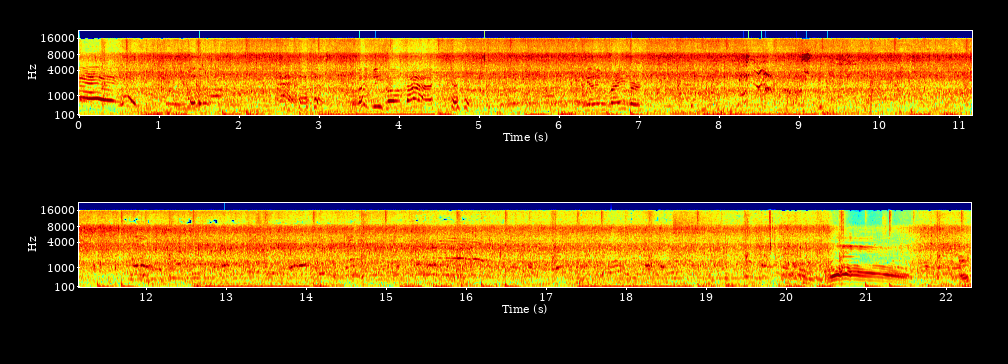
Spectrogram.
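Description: Running and splashing water in a shallow water-park play pool, with children's voices and calls heard throughout.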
